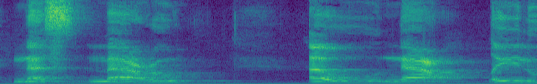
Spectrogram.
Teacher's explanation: نسمع، نون کو سین سے ملائیں گے اس لیے کہ سین ساکن ہے، میم کو صاف کر کے پڑھنا ہے، میم کو بالکل نہیں کھینچنا، اور اس بات کا لازمی خیال کرنا ہے آخر میں عین ہے، عین پر پیش ہے، اکثر لوگ اس کو کھینچ دیتے ہیں، اس کو بالکل نہیں کھینچنا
